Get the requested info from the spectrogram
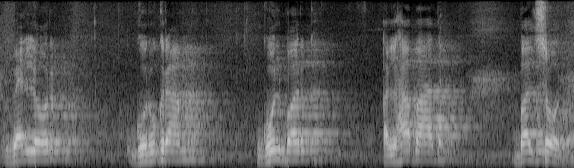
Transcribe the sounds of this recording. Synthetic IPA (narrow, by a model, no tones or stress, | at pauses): ʋelːoɾ | ɡuɾuɡɾam | ɡulbəɾɡ | əlɦabad̪ | bəlsoɾ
